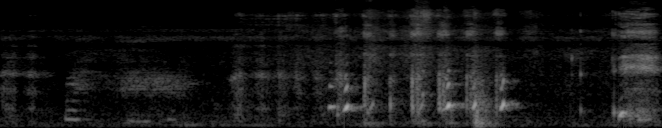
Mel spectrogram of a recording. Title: niruin suara ngorok a ung🤣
